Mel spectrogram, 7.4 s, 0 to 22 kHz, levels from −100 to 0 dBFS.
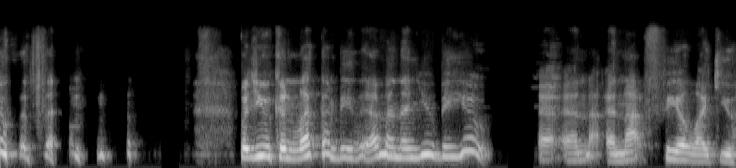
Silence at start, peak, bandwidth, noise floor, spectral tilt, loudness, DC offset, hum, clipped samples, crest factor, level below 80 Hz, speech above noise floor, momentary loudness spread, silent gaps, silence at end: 0 s; -10 dBFS; 12 kHz; -51 dBFS; -7 dB/octave; -30 LUFS; under 0.1%; none; under 0.1%; 20 dB; -76 dBFS; 23 dB; 18 LU; 1.61-1.79 s, 5.07-5.31 s; 0 s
